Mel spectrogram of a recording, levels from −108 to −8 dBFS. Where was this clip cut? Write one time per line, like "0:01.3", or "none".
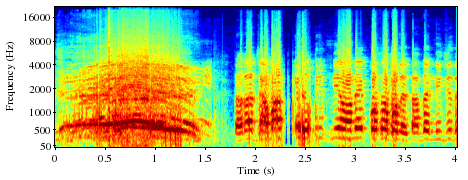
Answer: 0:01.6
